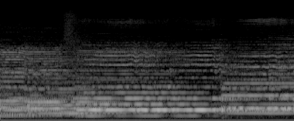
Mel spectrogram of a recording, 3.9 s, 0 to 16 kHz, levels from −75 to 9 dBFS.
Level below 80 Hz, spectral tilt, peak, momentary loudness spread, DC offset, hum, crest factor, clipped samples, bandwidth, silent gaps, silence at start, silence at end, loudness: -70 dBFS; -6 dB/octave; -14 dBFS; 4 LU; 0.4%; none; 12 dB; under 0.1%; 10.5 kHz; none; 0 s; 0 s; -26 LUFS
